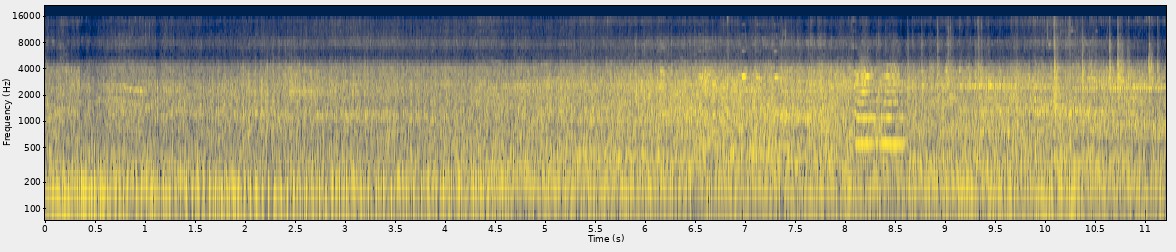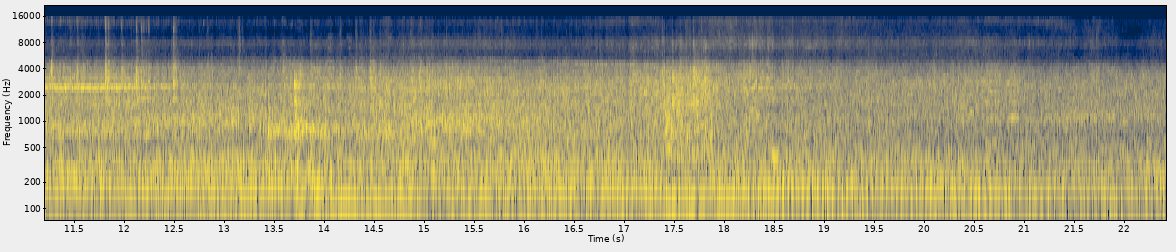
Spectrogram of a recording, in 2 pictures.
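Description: Road traffic on a bridge: trucks and other vehicles passing in a steady wash of noise, with a vehicle horn honking briefly about eight seconds in.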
